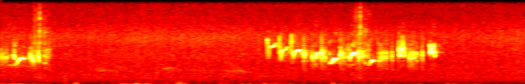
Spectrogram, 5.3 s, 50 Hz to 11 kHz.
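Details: Dartford warbler, 6 June 2019: a brief scratchy note, then a rapid, dry, chattering warble lasting under two seconds, over steady low rustling and wind noise.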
